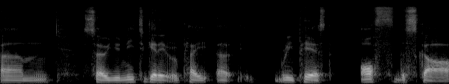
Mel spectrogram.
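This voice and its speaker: In a very clean recording with a silent background, a man speaks with a fairly low pitch and a dark, mellow tone. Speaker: cosmetic surgeon. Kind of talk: live Q&A talk to camera. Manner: casual, hesitant.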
